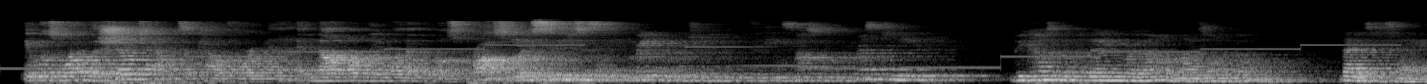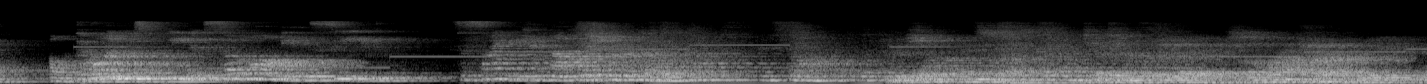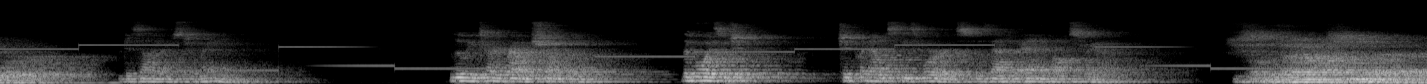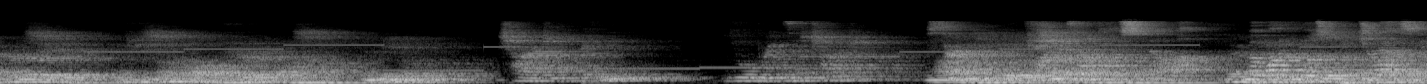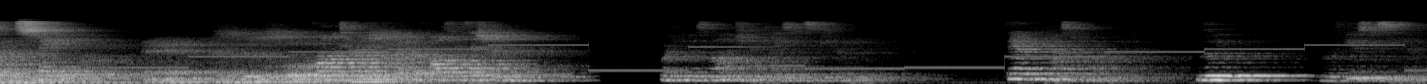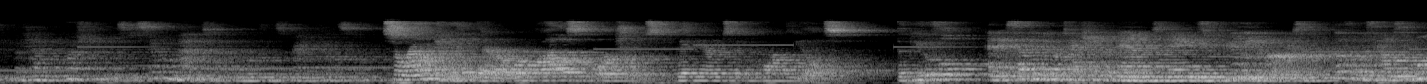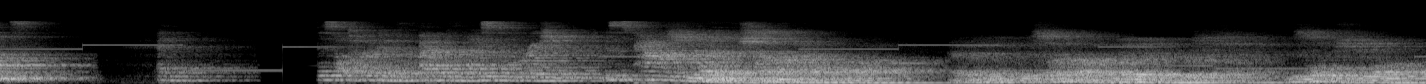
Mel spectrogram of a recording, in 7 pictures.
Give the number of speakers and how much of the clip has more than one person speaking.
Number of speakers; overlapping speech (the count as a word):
six, about 14%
